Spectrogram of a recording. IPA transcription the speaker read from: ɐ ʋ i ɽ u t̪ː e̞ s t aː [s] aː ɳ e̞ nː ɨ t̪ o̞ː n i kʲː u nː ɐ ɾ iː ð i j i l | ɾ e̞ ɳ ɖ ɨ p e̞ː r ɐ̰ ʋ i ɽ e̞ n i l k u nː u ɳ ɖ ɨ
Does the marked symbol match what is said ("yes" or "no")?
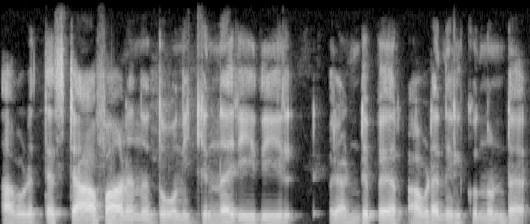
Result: no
